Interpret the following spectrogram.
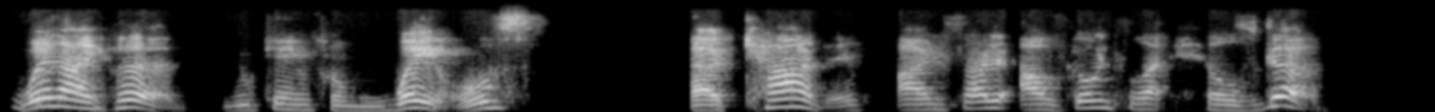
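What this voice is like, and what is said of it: Impression of Idi Amin. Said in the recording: “cue the impersonation.”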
